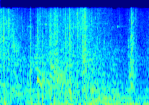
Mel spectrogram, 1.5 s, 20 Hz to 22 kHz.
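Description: Enemy gunfire in Crysis 3, a quick flurry of shots crackling at mid-distance in a short busy burst.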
